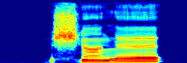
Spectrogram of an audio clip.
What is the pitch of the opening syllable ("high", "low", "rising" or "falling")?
low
